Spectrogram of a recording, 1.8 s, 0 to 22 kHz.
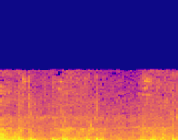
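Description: Horse hooves clip-clop at a steady walking rhythm in Red Dead Redemption 2, fairly close and moderately loud, with no talk over them.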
